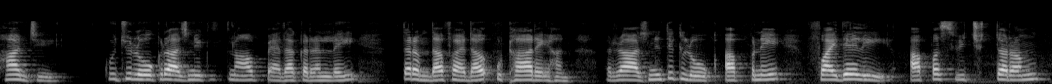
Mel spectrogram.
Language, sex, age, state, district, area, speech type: Punjabi, female, 45-60, Punjab, Amritsar, urban, spontaneous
